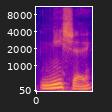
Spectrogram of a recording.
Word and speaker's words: Nietzsche: You know, the German philosopher Friedrich Nietzsche, I think I pronounced his name right?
